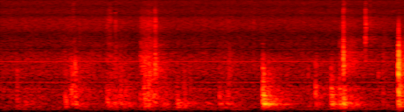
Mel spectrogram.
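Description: A few irregular knocks and footsteps on a wooden stage floor, the loudest a sharp knock a little past halfway, over quiet room tone.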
